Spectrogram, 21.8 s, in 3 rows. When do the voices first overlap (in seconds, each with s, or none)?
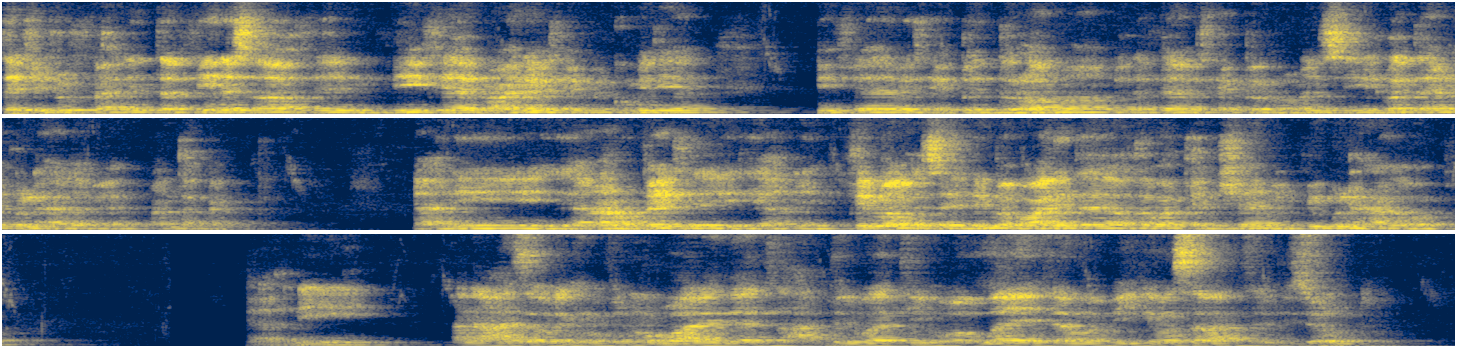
none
